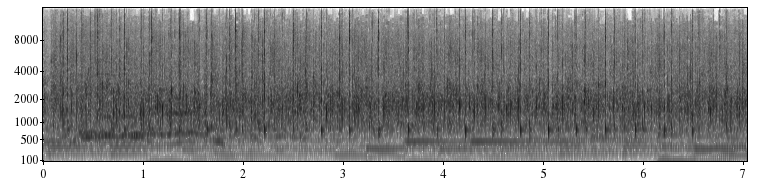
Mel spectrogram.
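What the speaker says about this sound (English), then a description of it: "a big round of applause" A crowd at an emotional end-of-day gathering of a charity bike ride on a farm in Port Hope claps steadily and loudly throughout, with sustained music tones running underneath.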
